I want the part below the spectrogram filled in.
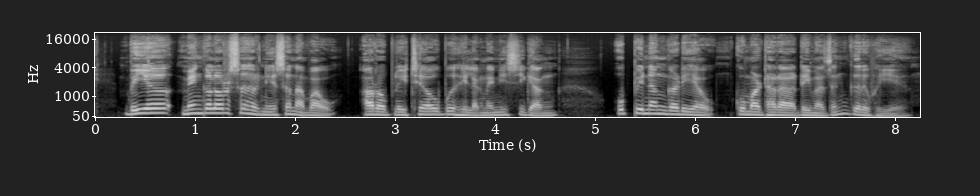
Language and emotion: Bodo, neutral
